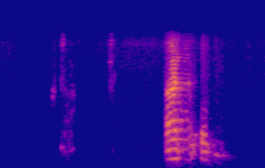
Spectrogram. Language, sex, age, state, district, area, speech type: Telugu, male, 30-45, Andhra Pradesh, N T Rama Rao, rural, conversation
